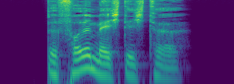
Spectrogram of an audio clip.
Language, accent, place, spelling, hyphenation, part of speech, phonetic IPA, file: German, Germany, Berlin, Bevollmächtigte, Be‧voll‧mäch‧tig‧te, noun, [bəˈfɔlˌmɛçtɪçtə], De-Bevollmächtigte.ogg
- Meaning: 1. female equivalent of Bevollmächtigter: female plenipotentiary 2. inflection of Bevollmächtigter: strong nominative/accusative plural 3. inflection of Bevollmächtigter: weak nominative singular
